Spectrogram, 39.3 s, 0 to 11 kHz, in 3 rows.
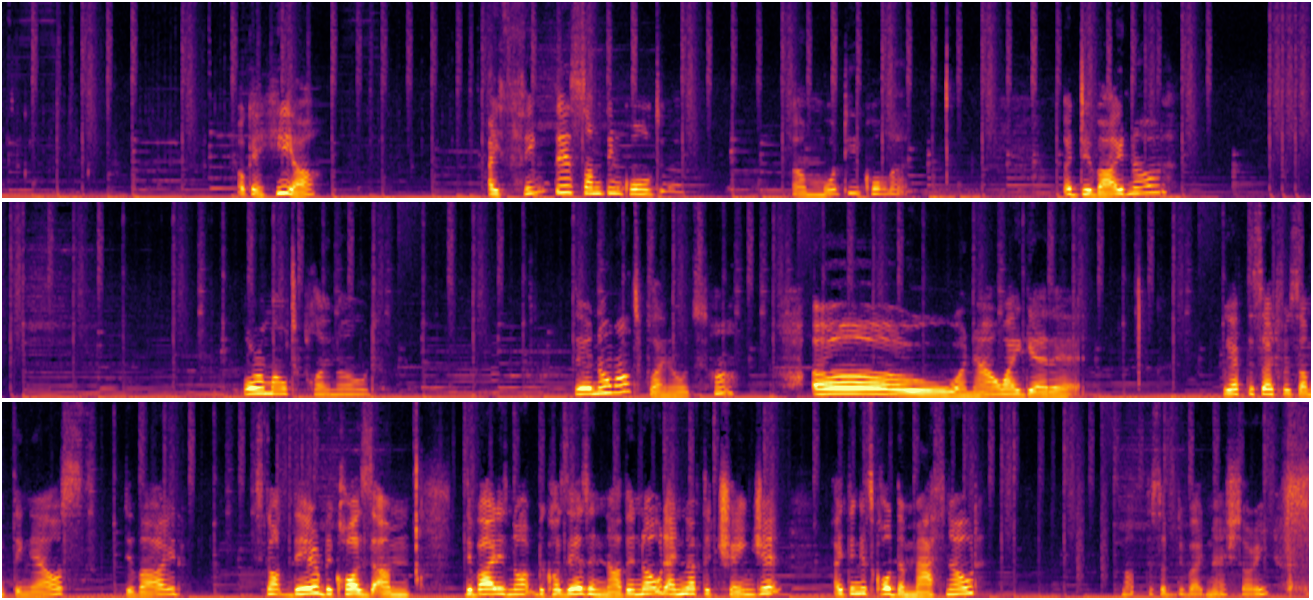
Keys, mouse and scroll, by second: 7.2-7.8 scroll up 8, 8.0-9.0 scroll down 2, 36.6 Delete.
